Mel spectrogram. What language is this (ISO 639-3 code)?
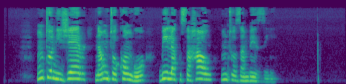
swa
